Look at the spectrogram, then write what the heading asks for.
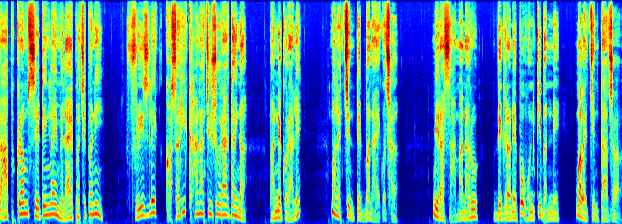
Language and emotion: Nepali, fearful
